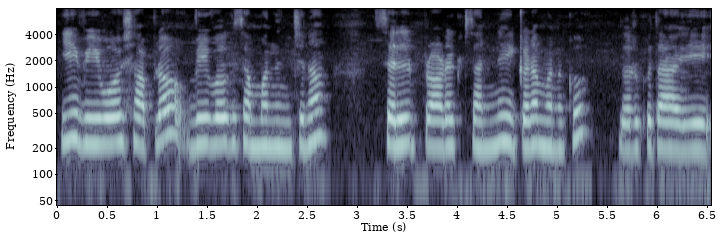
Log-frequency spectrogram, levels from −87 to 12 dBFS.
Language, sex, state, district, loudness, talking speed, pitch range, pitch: Telugu, female, Andhra Pradesh, Annamaya, -15 LUFS, 120 wpm, 205-225 Hz, 215 Hz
